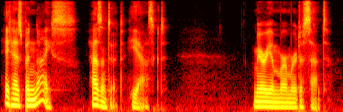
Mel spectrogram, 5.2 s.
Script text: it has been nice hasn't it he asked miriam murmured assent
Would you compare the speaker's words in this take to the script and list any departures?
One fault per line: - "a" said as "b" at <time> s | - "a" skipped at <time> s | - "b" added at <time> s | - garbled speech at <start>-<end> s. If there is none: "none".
none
